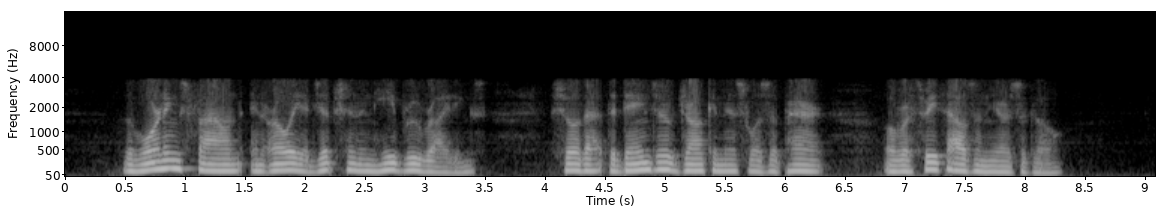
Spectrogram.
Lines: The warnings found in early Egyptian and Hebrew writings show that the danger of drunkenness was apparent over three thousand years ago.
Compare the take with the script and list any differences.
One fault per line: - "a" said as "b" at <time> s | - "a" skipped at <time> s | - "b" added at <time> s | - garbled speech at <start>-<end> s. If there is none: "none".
none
